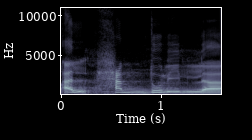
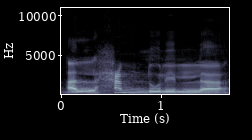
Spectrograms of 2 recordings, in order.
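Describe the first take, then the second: No difference in how they are said.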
